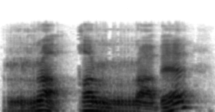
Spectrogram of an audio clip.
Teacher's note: Ra, je la double, donc c'est le R roulé. Ce n'est pas le R grasseyé du français, c'est plutôt le R roulé de l'arabe.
